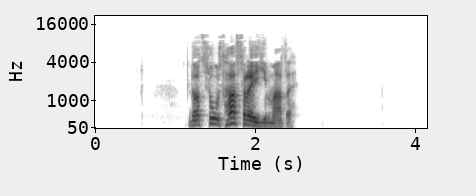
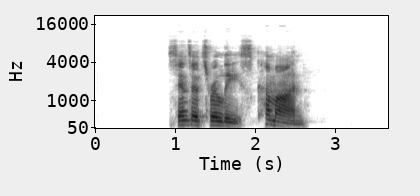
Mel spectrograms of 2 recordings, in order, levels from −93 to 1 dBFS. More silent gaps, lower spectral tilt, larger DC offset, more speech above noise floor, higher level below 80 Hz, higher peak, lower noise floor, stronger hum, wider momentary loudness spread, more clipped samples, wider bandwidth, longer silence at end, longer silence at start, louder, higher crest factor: neither; about the same, -4.5 dB/octave vs -4 dB/octave; neither; second, 68 dB vs over 74 dB; second, -76 dBFS vs -66 dBFS; about the same, -2 dBFS vs 0 dBFS; about the same, -90 dBFS vs under -90 dBFS; neither; first, 14 LU vs 8 LU; neither; first, 11.5 kHz vs 9.4 kHz; first, 1.7 s vs 1.05 s; first, 1.2 s vs 0.95 s; second, -21 LUFS vs -16 LUFS; first, 24 dB vs 18 dB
